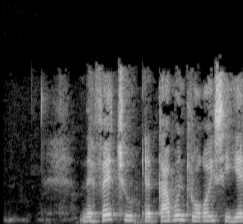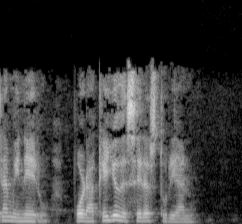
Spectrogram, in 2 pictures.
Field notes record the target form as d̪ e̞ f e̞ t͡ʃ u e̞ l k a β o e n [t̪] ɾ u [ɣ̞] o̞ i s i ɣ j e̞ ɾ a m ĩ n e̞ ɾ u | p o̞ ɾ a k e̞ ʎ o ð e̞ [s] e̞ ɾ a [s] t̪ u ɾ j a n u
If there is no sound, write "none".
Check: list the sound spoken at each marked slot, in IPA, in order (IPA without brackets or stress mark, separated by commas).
t̪, ɣ̞, s, s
